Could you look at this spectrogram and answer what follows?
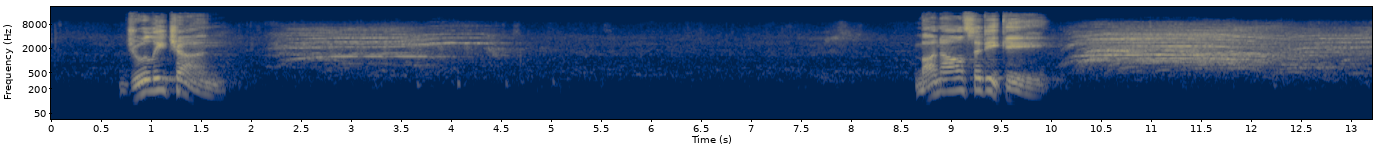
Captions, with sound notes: Julie Chun. [CHEERS] Manaal Siddiqui. [CHEERS, APPLAUSE]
